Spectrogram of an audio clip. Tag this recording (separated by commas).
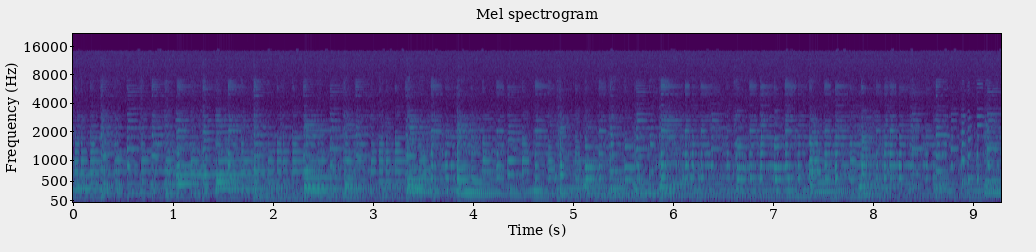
playing banjo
